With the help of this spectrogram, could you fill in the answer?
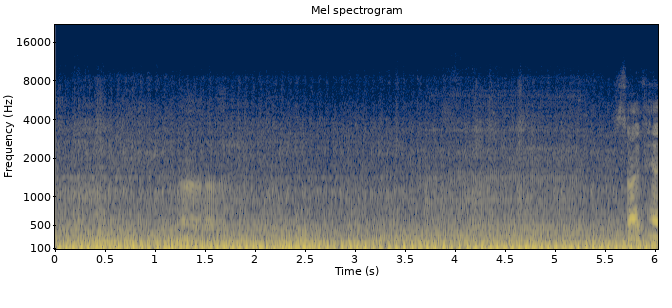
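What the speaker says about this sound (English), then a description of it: "small portable air compressor for a number of years" A small portable air compressor runs with a loud, rough, rapidly pulsing motor chug and rattle, close by and steady, while someone talks over it.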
